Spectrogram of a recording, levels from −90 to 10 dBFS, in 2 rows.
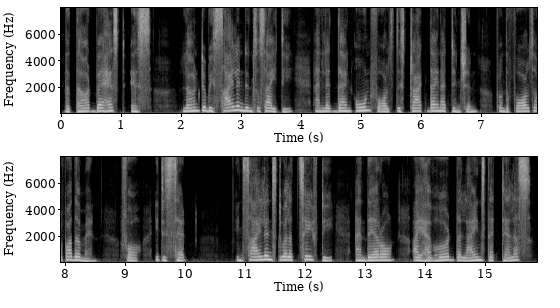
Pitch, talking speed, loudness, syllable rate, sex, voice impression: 215 Hz, 155 wpm, -18 LUFS, 4.7 syllables/s, female, feminine, adult-like, slightly relaxed, bright, soft, raspy, intellectual, calm, slightly friendly, lively, slightly modest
